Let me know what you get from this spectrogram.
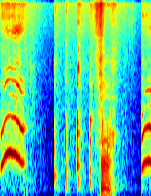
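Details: Baby monkey in the morning, rescued and hand-reared at home, hungry and impatient: two loud tonal cries that arch up then fall, at the start and end, with short bursts and a person speaking Indonesian in between.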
